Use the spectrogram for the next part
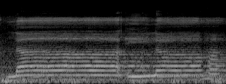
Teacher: ला पे मद्दे मुफ़स्सिल अप्लाई हो रही है। 3 से 4 हरकत हमने इसको खींच के लंबा करके अदा करना है।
